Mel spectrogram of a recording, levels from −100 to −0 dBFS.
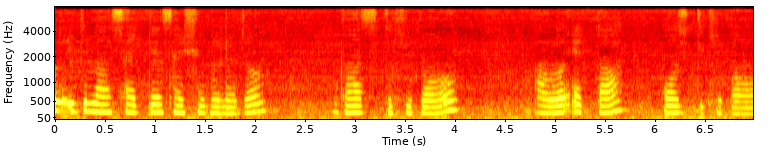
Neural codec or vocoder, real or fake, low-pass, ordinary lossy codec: codec, 44.1 kHz, 2.6 kbps, SNAC; fake; 7.2 kHz; MP3, 64 kbps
